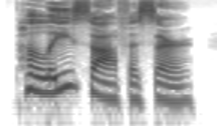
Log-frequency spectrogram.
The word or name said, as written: police officer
